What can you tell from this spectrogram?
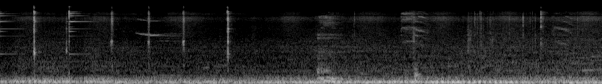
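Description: Zippo lighter's metal case clinking and clicking as it is handled, several sharp clicks with a short ring in the first two seconds. Under it runs a steady low rumble, like street traffic, that swells after about four seconds.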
